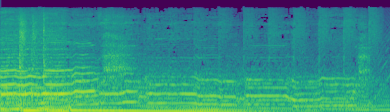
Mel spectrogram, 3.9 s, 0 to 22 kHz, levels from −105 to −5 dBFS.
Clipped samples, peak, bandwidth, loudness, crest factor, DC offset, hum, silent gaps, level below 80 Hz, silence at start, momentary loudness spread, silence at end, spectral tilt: under 0.1%; -4 dBFS; 17 kHz; -21 LUFS; 16 dB; under 0.1%; none; none; -24 dBFS; 0 s; 11 LU; 0 s; -5 dB/octave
